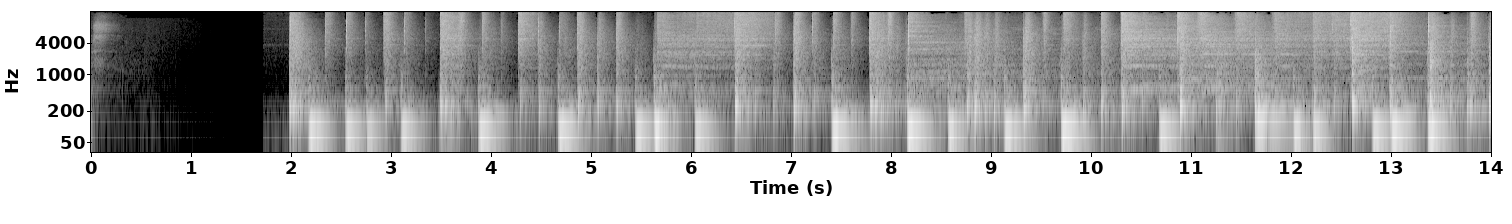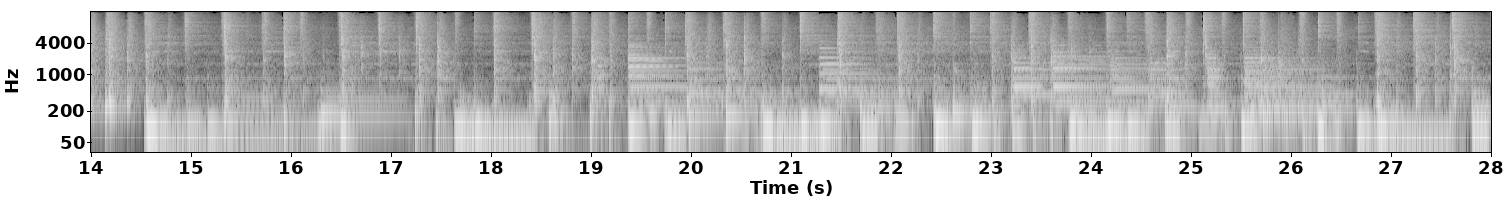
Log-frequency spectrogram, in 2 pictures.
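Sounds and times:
jazz drum kit playing: 2.0 - 28.0
upright bass plucked notes: 17.6 - 28.0.

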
